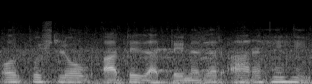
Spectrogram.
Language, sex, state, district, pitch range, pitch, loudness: Hindi, male, Uttar Pradesh, Ghazipur, 95-110 Hz, 105 Hz, -26 LUFS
